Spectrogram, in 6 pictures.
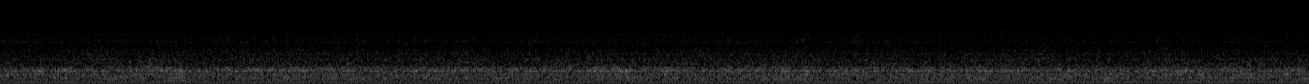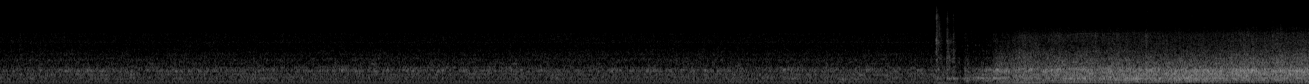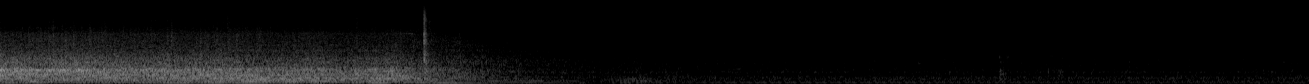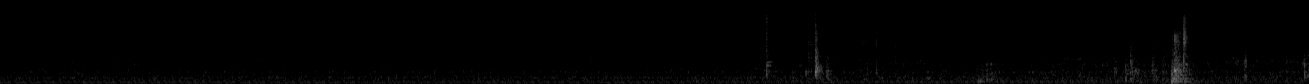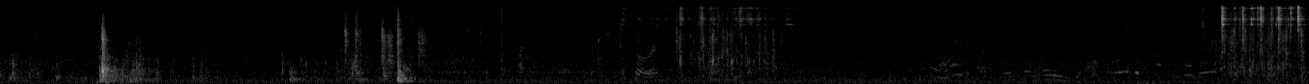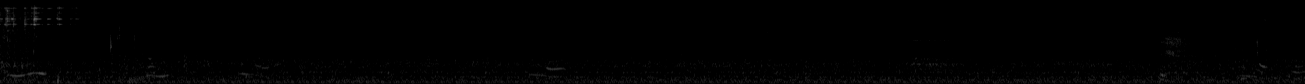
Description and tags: Narrowboat - Output - Stereo Out
Narrowboating on the Kennet and Avon Canal near Reading. Long section of engine at steady rate, then hard reverse and stop. Sound of dog being pulled from river before shaking off.
boat, canal, engine, field-recording, narrowboat, river, water, waterway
